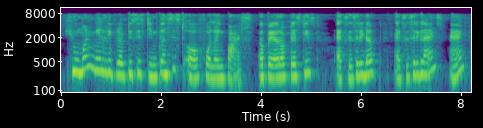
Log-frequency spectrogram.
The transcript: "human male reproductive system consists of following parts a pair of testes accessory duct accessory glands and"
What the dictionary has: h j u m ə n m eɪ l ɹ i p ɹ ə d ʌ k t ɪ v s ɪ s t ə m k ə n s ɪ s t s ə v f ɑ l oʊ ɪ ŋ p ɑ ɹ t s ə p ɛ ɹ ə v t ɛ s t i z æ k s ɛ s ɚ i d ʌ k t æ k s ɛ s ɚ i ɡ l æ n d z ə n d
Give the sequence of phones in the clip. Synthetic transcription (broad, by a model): h j u m ə n m eɪ l ɹ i p ɹ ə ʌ t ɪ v s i s t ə m k ə n s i s t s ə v f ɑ l oʊ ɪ ŋ p ɑ ɹ t s ə p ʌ ɹ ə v t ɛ s t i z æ k s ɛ s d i d ʌ k t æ k s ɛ s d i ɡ l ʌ n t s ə n d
